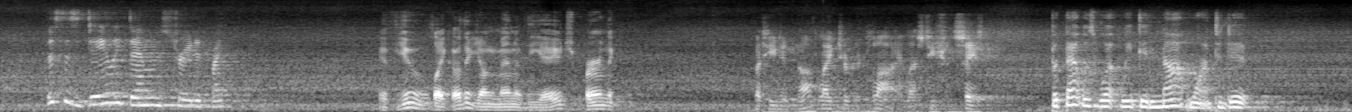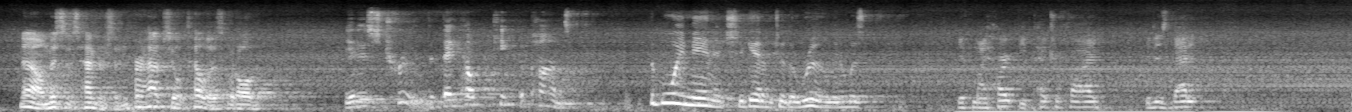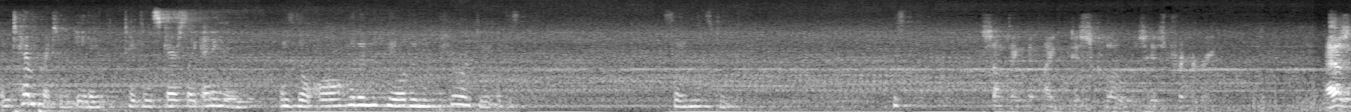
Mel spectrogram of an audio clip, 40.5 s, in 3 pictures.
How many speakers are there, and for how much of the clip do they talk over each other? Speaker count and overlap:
10, no overlap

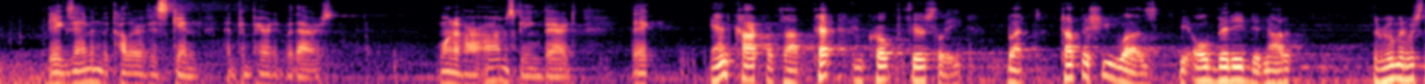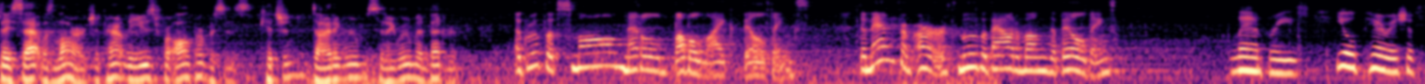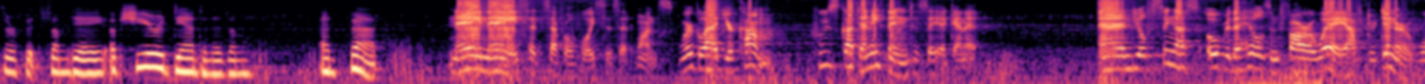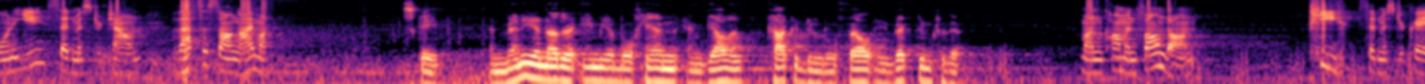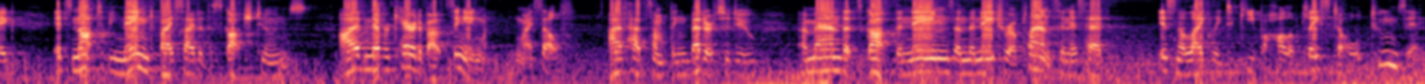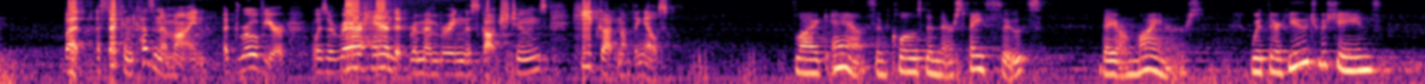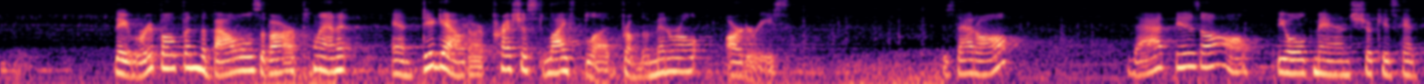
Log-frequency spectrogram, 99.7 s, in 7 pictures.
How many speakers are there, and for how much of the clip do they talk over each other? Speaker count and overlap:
6, no overlap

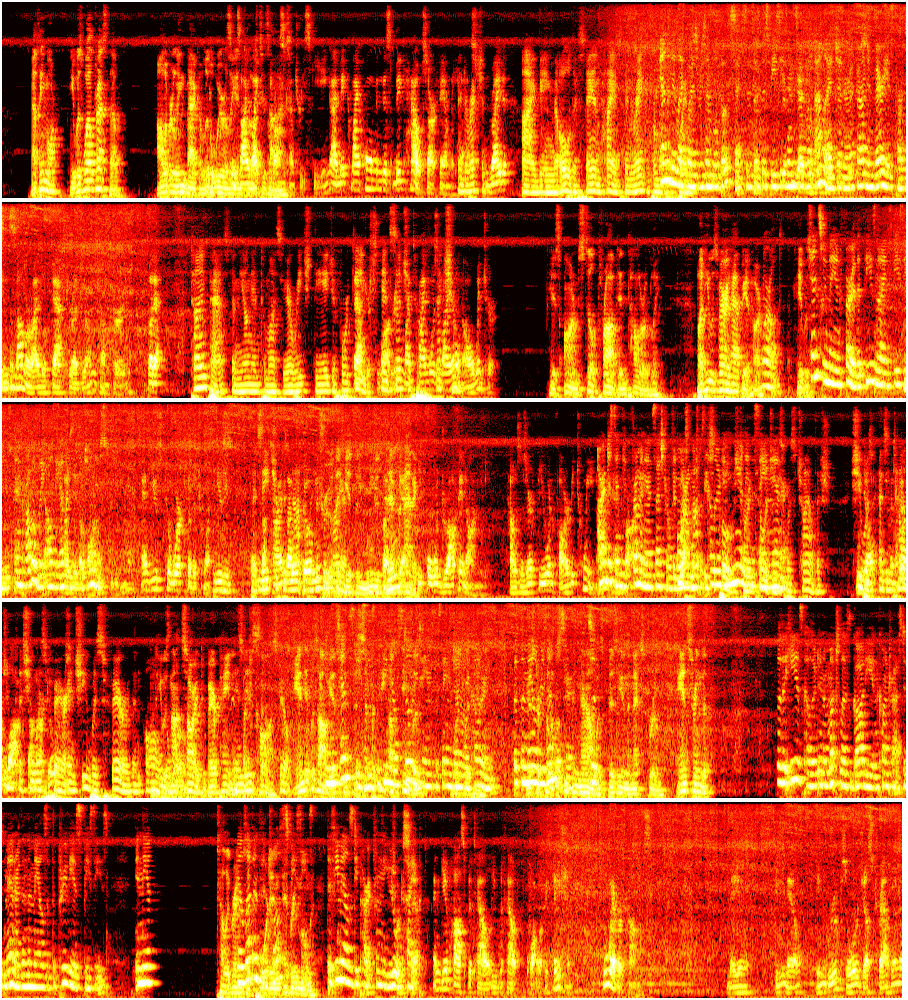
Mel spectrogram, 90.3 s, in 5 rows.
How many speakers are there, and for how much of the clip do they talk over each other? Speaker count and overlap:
4, about 34%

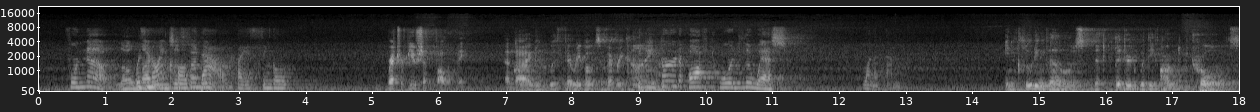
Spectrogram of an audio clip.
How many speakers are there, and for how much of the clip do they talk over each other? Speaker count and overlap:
4, about 12%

